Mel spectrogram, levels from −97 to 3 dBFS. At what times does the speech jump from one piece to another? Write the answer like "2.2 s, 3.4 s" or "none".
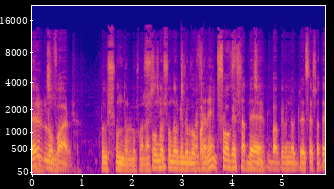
3.2 s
